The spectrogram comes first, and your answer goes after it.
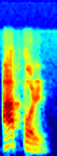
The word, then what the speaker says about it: apple: Las palabras que terminan en L se pronuncian como si terminaran en OL. Listo. Apple, maple, people.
